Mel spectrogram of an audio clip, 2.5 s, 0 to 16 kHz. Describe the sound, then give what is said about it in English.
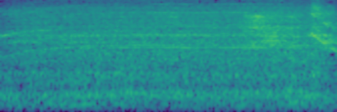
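Baseboard trim goes in on new office space on the second floor of a downtown Rochester building, with a continuous, steady whirring hiss of tool noise that swells slightly near the end, with no talking. “On the second floor of downtown Rochester's newest building, the H3 Plaza, baseboard trim goes in on office space.”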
